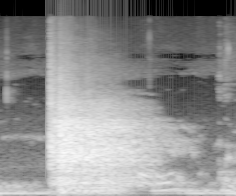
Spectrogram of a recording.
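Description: A sudden, loud burst of noise about half a second in, fading away over a little more than a second.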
